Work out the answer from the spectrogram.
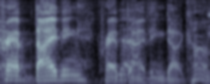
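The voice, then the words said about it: Nasal Chicago accent. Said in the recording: “I was so Chicago there for a second... do you do a Chicago like accent?... Like it's like an L mixed with a D on that... Nasal.”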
